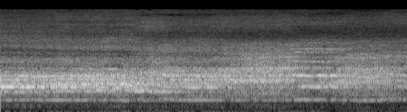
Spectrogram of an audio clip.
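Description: A steady, loud electronic buzz held at one pitch with a hiss over it, the stuck sound of a crashed TV. It cuts off suddenly just after the end.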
